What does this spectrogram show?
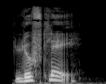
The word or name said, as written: luftlag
